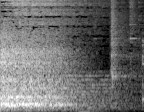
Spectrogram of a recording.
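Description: Whoosh transition sound effect: a rushing noise that fades away over about a second and a half, followed by a short click.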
